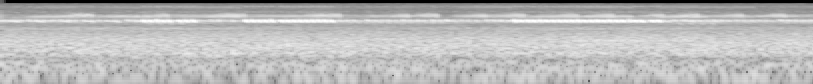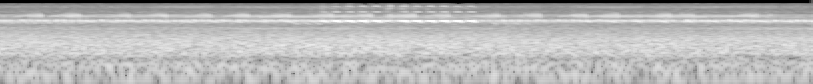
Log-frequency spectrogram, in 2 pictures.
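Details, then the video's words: Crickets at night: a steady high shrill chorus with a second fainter, pulsing band above, broken by louder buzzy bursts of chirps near the start, around two seconds and again late in the clip. "Soothing Cricket Sounds"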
